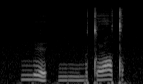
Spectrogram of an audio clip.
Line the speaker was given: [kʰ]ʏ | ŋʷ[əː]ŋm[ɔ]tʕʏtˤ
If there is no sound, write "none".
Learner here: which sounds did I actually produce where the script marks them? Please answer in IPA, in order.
ŋ, ə, o

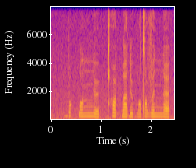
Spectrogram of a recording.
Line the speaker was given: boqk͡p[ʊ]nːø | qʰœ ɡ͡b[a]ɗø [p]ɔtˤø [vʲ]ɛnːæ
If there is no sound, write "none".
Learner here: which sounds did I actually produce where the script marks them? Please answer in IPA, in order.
ɔ, a, b, v

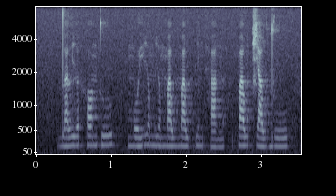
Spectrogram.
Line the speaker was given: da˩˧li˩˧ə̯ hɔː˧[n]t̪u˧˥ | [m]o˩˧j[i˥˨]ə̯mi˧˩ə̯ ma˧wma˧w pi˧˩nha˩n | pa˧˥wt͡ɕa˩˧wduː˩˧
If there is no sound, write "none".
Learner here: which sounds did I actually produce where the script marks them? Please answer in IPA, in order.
n, m, i˥˨

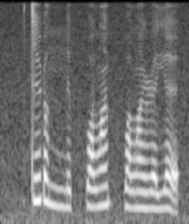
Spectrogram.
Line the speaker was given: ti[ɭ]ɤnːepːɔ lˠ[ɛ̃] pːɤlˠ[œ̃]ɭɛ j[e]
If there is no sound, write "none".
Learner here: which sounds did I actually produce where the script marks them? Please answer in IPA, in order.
ɽ, ɛ̃, ɛ̃, ɛ

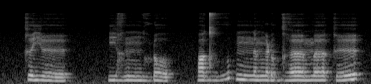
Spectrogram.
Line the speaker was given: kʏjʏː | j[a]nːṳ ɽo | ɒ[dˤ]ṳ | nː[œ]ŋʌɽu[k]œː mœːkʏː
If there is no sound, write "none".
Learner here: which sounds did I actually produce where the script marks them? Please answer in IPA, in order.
a̤, dʱ, œ, ɡʱ

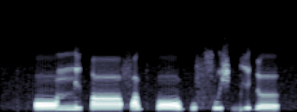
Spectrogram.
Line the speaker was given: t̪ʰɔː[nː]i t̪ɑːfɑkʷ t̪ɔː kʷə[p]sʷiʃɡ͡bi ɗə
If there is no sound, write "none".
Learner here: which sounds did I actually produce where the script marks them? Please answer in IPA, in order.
nː, f

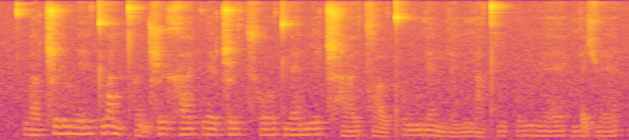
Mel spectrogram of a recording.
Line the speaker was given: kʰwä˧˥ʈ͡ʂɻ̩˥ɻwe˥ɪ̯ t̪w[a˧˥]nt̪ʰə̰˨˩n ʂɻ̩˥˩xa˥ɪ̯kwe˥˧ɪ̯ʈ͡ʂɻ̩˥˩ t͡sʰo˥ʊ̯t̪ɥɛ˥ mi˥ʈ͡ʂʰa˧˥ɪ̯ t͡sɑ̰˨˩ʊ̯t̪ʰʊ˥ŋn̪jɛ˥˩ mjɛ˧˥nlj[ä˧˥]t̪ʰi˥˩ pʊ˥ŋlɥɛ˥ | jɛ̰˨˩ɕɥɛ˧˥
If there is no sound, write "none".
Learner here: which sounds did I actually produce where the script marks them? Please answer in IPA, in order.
a˥˩, ä˧˥

